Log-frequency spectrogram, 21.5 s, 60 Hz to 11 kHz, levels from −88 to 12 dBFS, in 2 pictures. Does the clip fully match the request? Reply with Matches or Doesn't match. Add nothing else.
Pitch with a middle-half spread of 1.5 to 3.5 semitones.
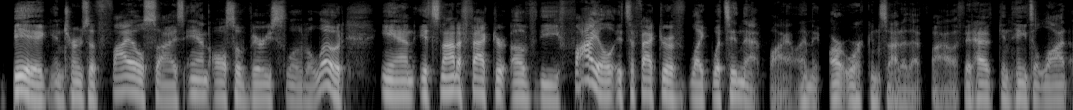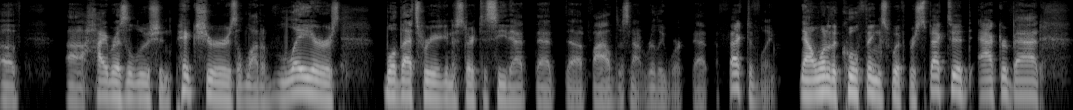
Doesn't match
